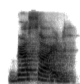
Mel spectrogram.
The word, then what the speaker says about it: Brossard: Now, I want you to pronounce your last name. Go for it. Brossard.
